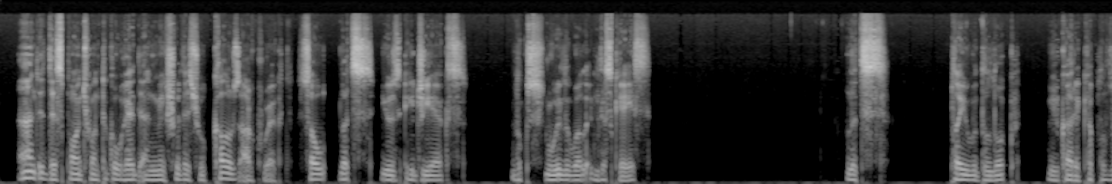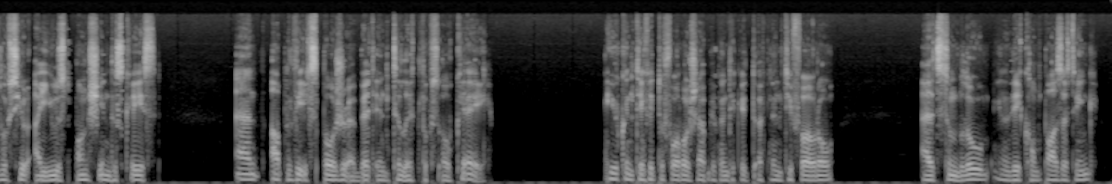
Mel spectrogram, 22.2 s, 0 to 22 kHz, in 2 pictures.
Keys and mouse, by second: 2.1-6.9 drag, 13.0-14.0 drag.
